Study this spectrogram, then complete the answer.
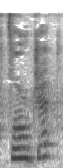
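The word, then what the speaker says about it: fougère: representar a la familia Fourgette. A veces se escribe Fougere, o más bien creo que así se escribe, pero se pronuncia Fourgette, es algo extraño, y es Navigo Home.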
